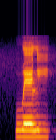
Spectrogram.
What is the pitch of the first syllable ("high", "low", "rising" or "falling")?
high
